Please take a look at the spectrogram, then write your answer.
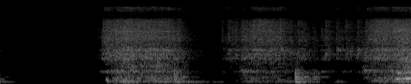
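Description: A sewing machine runs steadily, stitching a lining blouse hem folded half an inch along a single guide, in two loud bursts of whirring with a brief pause between them.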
